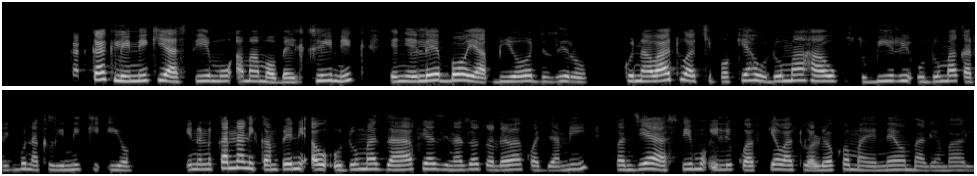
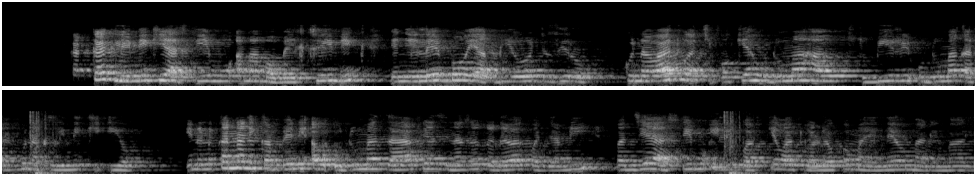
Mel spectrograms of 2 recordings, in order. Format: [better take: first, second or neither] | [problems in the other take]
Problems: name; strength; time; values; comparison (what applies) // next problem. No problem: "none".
first | background sound (Slam); 13 dB below the speech // room echo; dies away in 0.8 s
